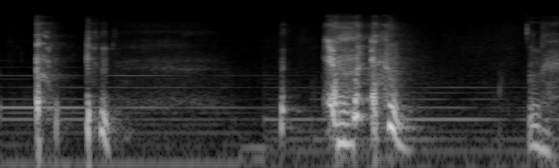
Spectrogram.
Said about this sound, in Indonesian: batuk kering jadi gatal banget.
